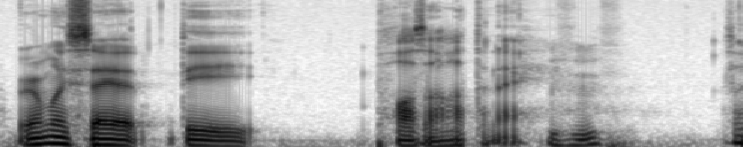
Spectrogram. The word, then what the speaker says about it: Plaza Athénée: We normally stay at the Plaza Athénée. Mm-hmm. Is that how you pronounce it?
